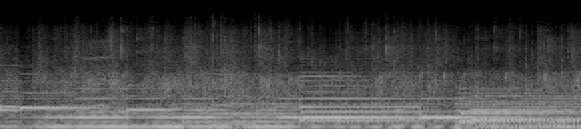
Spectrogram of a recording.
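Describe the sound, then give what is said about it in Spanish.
A church audience applauds the Lord steadily for several seconds at a morning service, a dense wash of clapping that holds over sustained keyboard chords shifting pitch every second or so. “Bien, pueden darle un aplauso al Señor en esta mañana.”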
